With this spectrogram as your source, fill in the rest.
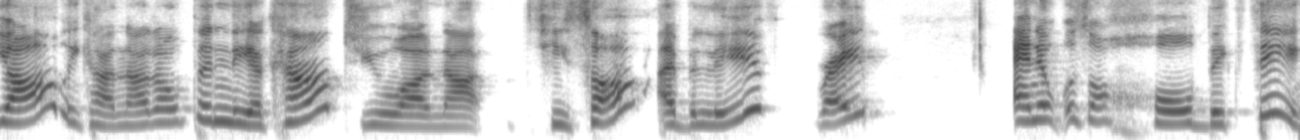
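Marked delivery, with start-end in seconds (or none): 0.0-4.4 put-on Swiss accent. Acting out the Swiss bank's answer: Swiss accent. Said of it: "this is my Swiss accent".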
